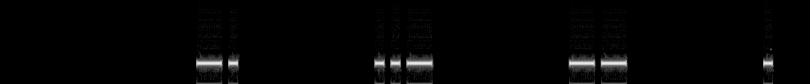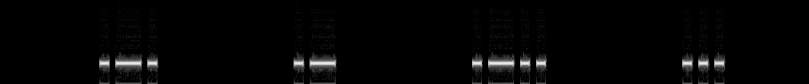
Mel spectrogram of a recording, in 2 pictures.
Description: Morse code, heard as a keyed tone, about 15 wpm, spaced as for 5 wpm, 1000 Hz. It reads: NUMERALS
